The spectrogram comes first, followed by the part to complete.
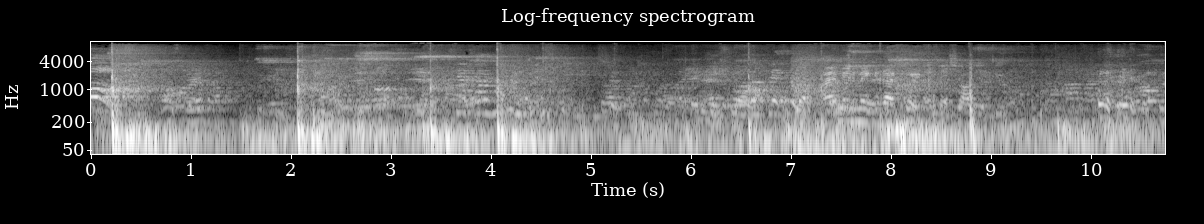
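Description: A basketball bouncing on a hardwood gym floor, a few sharp thumps spaced a second or two apart, with players' voices in the background.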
